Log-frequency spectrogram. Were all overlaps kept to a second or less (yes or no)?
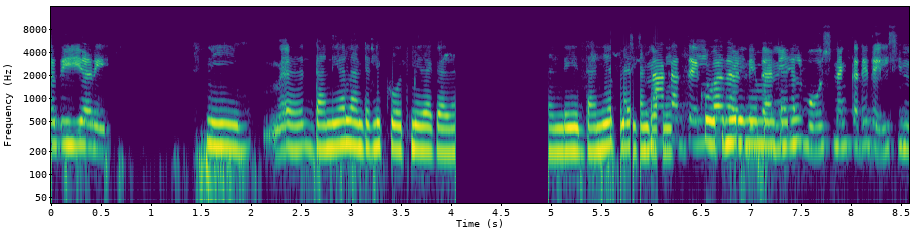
no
